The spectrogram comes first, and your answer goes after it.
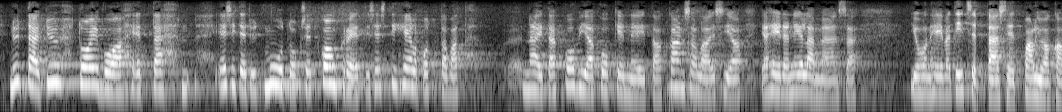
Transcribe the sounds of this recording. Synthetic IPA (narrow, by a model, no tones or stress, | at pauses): nyt̪t̪æyt̪yːt̪oiʋoɑet̪ːæ | esit̪et̪yt̪muːt̪okset̪koŋkreːt̪ːisest̪ihelpot̪ːɑʋɑt̪ | næit̪ækoʋiɑkokeneit̪ɑkɑnsɑlɑisiɑjɑheidænelæmæːnsæ | johonheiʋæt̪it̪seppæːsˑeːt̪̚pɑljoɑkɑ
